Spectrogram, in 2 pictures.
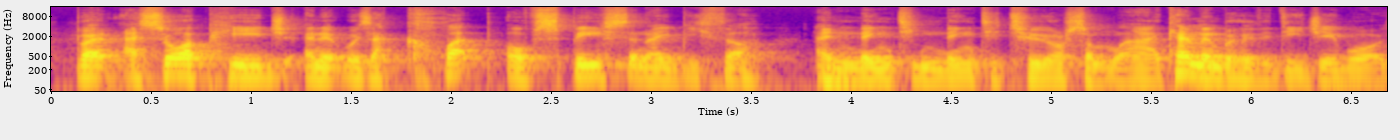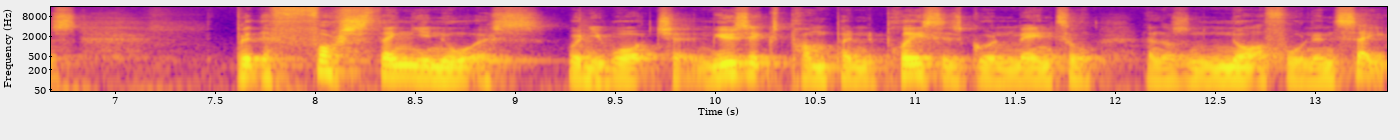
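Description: This man has a Scottish accent and a medium pitch. He talks at a fairly quick pace with ordinary pitch variation. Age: 50s. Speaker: therapist. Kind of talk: casual interview.

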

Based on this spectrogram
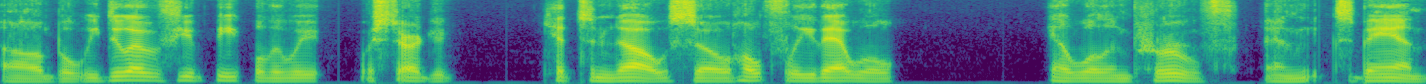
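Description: A man with a normal speaking voice talks at a moderate pace with fairly even intonation on a very clean recording with a silent background. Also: dry, close sound with no echo. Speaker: discussion participant, communist activist. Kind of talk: political discussion. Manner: casual, conversational.

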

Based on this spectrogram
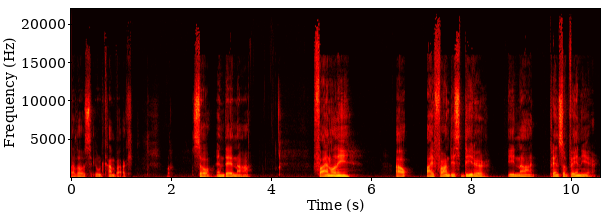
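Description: Very deep, low pitch from a man at a fairly slow pace, with ordinary pitch variation. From Burundi, raised in Tanzania refugee camps. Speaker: truck driver and trucking company owner. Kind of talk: interview. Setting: studio.

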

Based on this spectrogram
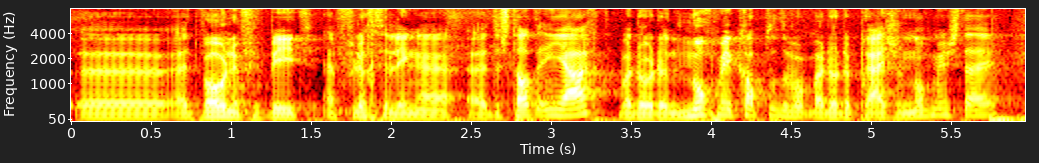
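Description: With lively intonation and a fairly quick pace, a man talks in an unremarkable speaking voice. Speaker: rant-giving guest. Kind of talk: angry rant, mocking parody. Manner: fired up, sarcastic, loud; ranting, macho swagger.

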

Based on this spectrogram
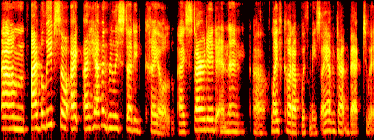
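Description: In a very clean recording with a silent background, a woman with a Midwestern US accent speaks at a moderate pace. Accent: US Midwest. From Illinois, US (northwest Chicago suburbs). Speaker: French teacher and author. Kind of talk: interview.

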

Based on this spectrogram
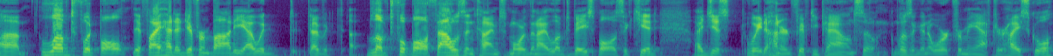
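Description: A man with an American accent talks at a fairly quick pace, with hardly any pauses. He has an ordinary speaking voice, medium pitch and ordinary pitch variation. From US Pacific Northwest (Eugene, Oregon). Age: 50s. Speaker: former high school baseball head coach. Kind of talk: casual interview.

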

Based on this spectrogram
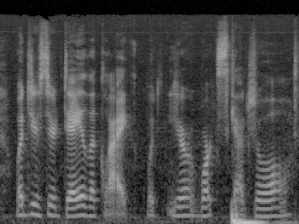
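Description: A woman with vocal fry speaks at a moderate pace in a dark, mellow tone, her very deep, low pitch paired with fairly even intonation. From US South, deep south Texas near the Mexican border. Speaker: relocation specialist. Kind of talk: casual chat.

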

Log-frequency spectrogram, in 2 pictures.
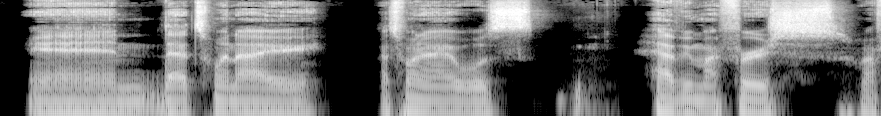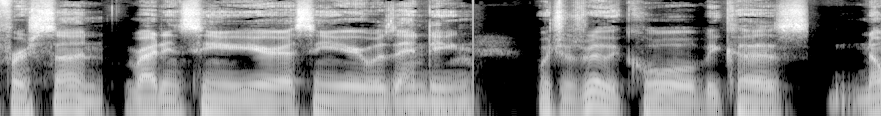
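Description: A man talks with an American accent at a moderate pace. His pitch is very deep and low, with fairly even intonation. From South Los Angeles. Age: 20s. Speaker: podcast co-host, corrections officer. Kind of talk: casual chat.

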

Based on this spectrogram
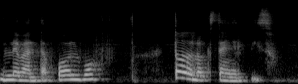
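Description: Lively, fairly high-pitched speech from a woman. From Peru, Cerro de Pasco. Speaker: nurse. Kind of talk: interview.

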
